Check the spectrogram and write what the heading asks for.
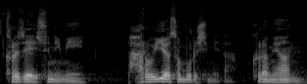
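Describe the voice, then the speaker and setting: A man's voice: medium pitch, animated, a little fast. A male pastor preaching a sermon in dramatic storytelling fashion, often letting phrases trail off to a whisper. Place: church sanctuary. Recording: long church reverb.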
